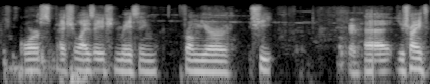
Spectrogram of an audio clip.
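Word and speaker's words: し: it's counted as zero because in Japanese uh she means death you know it's pronounced the same way as death so they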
